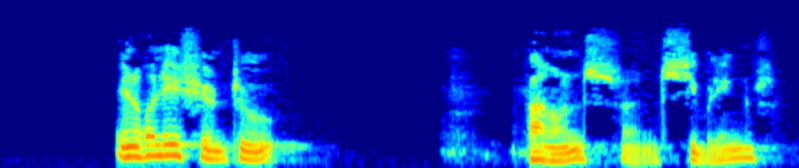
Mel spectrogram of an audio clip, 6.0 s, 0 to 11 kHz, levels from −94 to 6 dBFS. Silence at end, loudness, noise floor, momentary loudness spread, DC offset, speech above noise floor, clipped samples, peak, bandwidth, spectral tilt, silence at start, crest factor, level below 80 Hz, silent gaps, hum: 0.25 s; -23 LUFS; under -90 dBFS; 10 LU; under 0.1%; over 68 dB; under 0.1%; -6 dBFS; 6.4 kHz; -8.5 dB/octave; 0.85 s; 18 dB; -56 dBFS; none; none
